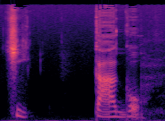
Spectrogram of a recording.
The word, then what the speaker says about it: Chicago: So mom's face went blank, and she turns to my dad and says, what is Chicago? It's the first time she pronounced a CH with a ch sound. I said, no, mom, it's not ch, it's Chicago.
